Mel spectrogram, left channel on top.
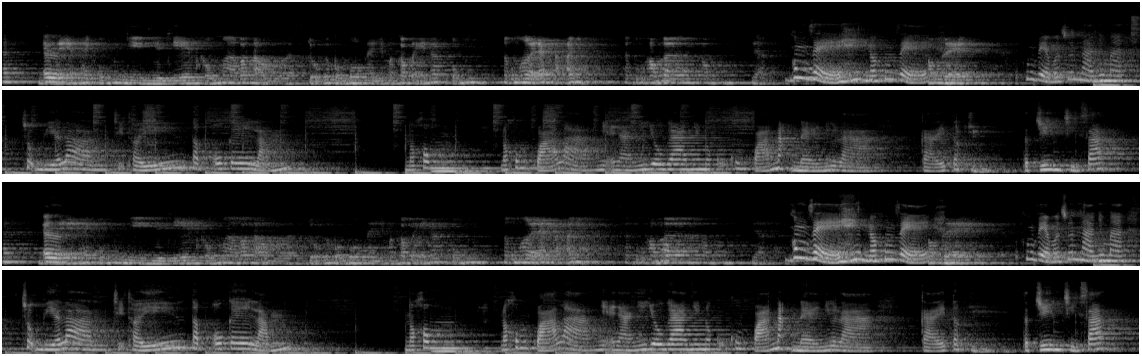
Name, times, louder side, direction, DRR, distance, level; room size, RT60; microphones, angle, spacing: voice 1, 0.0-5.9 6.2-7.7 9.3-9.7 15.7-16.0 20.9-21.2, left 1 dB, 55° left, 1 dB, 1.3 m, -31 dB
voice 2, 7.8-9.3 10.2-14.3 15.4-15.9 16.4-20.2 20.6-21.3 21.6-22.4, right 2 dB, 30° right, 8 dB, 0.8 m, -27 dB
sound 1, 10.9-18.9, left 3 dB, 35° left, 0.3 m, -37 dB
24.0 x 9.9 x 4.3 m, 1.5 s
head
